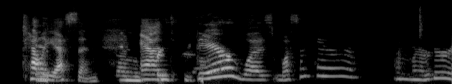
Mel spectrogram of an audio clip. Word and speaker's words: Taliesin: I mean, I don't know how else you pronounce it. It's Taliesin. Taliesin.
